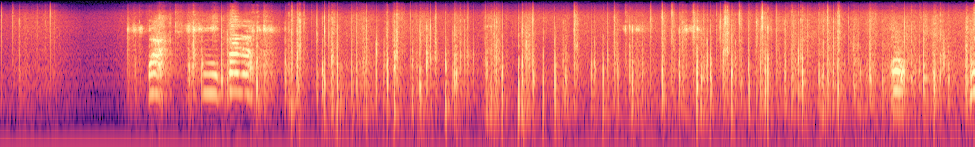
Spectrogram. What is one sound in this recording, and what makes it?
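A group of people walk quickly over pavement.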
